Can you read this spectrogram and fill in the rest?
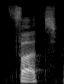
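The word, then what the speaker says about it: Pfutz: That's P-F-U-T-Z. How would you say that? Futz? – Futz, probably, yeah. It's good, Futz. Though. I like it. – Yeah, I like it. And Mabel Wong. Wow. Yeah. – Everyone. The P is silent.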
